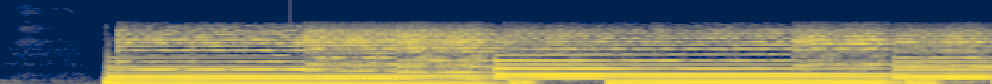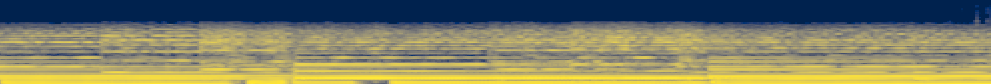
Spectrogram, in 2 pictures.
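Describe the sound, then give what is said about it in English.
A gritty, amp-distorted synth lead virtual instrument patch plays sustained chords that shift every couple of seconds, loud and saturated with buzzy harmonics and a touch of echo, with no voices. “Amp synth lead. Let's try this one.”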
